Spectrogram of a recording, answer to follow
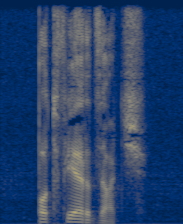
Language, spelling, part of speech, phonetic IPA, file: Polish, potwierdzać, verb, [pɔˈtfʲjɛrd͡zat͡ɕ], Pl-potwierdzać.ogg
